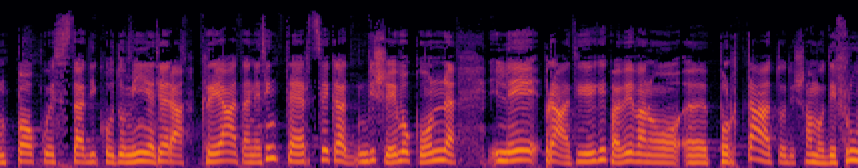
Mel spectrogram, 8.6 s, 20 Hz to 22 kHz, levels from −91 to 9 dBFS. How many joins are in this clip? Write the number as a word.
five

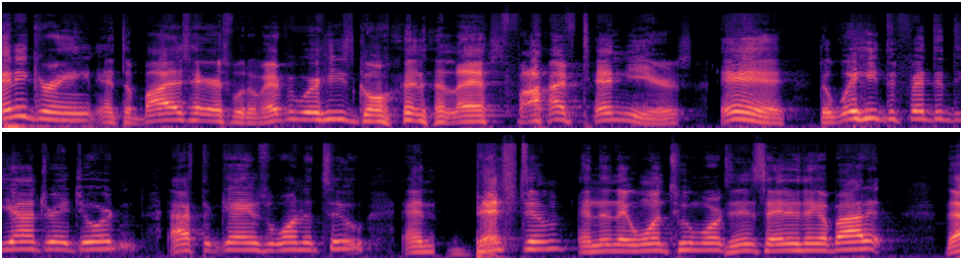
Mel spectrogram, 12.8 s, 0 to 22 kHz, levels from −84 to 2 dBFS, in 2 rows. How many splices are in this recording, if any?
four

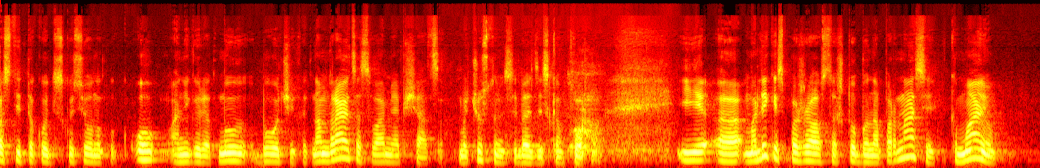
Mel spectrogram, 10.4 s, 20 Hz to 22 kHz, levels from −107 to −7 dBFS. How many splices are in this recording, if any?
zero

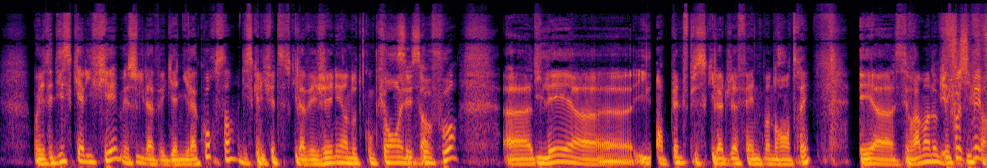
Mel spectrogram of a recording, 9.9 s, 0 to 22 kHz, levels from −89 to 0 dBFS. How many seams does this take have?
six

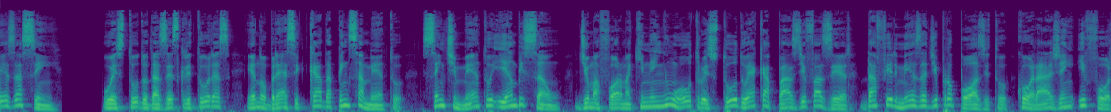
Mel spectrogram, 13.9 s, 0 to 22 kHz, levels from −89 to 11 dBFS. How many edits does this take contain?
three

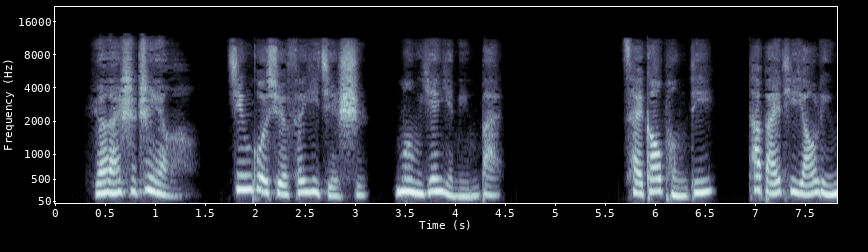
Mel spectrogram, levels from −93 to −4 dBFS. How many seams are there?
one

